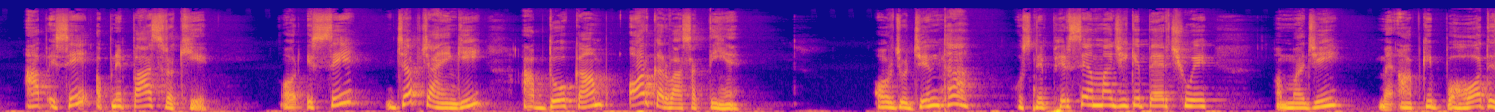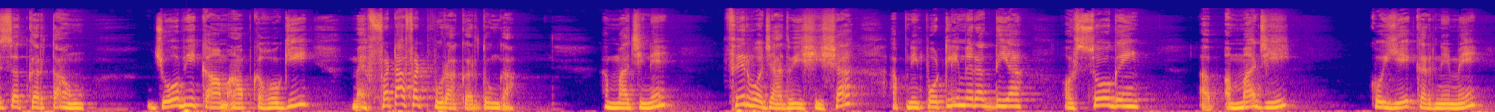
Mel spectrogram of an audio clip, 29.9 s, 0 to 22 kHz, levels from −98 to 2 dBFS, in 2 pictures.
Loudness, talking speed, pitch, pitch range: -17 LUFS, 135 wpm, 190 Hz, 165-235 Hz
